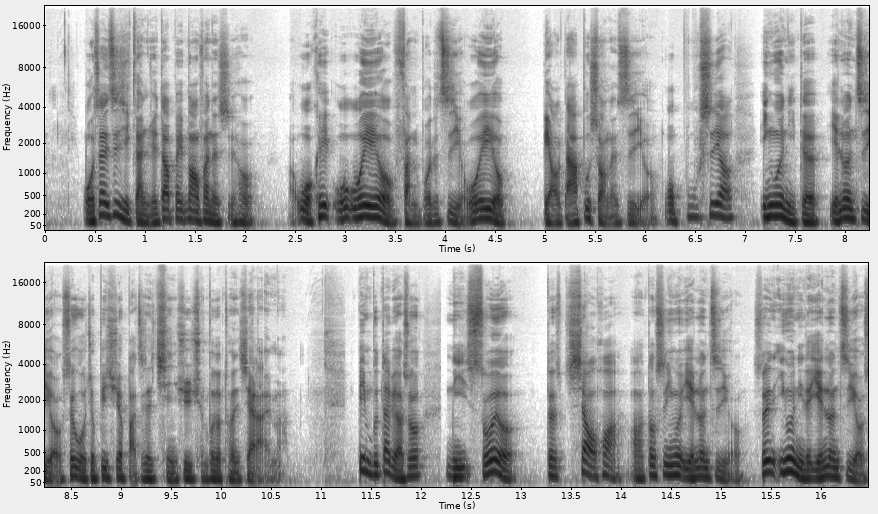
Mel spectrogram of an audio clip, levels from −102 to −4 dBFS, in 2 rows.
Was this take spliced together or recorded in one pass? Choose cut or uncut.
cut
